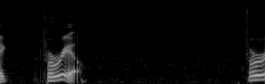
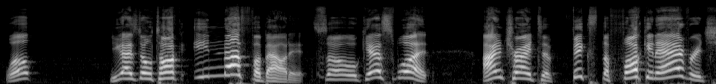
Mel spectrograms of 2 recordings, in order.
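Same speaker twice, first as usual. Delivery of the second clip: loud, high heated rant; retold angry rant; 7 semitones higher, 8 dB louder than usual. Yelling back at comrades who say he talks race too much, loud and heated. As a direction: shout them down, heated and indignant. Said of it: "I was like".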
